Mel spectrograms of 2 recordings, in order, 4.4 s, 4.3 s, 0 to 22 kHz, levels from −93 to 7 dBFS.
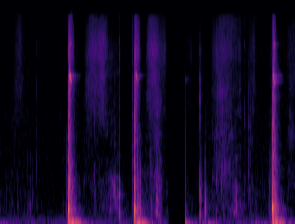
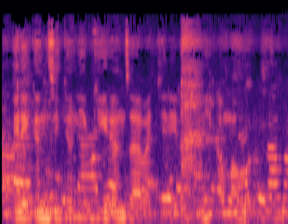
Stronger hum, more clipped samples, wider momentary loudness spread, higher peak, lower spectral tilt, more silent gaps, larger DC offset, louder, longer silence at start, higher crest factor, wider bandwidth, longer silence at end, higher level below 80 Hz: neither; neither; first, 24 LU vs 9 LU; second, -16 dBFS vs 0 dBFS; about the same, -4.5 dB/octave vs -4 dB/octave; first, 2.52-2.77 s vs none; neither; second, -37 LUFS vs -18 LUFS; first, 1 s vs 0 s; first, 26 dB vs 18 dB; about the same, 16.5 kHz vs 16.5 kHz; first, 0.15 s vs 0 s; about the same, -48 dBFS vs -50 dBFS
